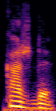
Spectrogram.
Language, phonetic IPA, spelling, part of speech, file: Polish, [ˈkaʒdɨ], każdy, pronoun, Pl-każdy.ogg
